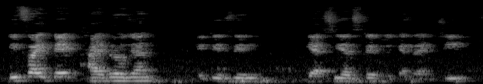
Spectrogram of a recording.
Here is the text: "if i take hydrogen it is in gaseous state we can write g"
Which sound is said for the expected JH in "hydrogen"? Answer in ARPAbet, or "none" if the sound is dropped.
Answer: JH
